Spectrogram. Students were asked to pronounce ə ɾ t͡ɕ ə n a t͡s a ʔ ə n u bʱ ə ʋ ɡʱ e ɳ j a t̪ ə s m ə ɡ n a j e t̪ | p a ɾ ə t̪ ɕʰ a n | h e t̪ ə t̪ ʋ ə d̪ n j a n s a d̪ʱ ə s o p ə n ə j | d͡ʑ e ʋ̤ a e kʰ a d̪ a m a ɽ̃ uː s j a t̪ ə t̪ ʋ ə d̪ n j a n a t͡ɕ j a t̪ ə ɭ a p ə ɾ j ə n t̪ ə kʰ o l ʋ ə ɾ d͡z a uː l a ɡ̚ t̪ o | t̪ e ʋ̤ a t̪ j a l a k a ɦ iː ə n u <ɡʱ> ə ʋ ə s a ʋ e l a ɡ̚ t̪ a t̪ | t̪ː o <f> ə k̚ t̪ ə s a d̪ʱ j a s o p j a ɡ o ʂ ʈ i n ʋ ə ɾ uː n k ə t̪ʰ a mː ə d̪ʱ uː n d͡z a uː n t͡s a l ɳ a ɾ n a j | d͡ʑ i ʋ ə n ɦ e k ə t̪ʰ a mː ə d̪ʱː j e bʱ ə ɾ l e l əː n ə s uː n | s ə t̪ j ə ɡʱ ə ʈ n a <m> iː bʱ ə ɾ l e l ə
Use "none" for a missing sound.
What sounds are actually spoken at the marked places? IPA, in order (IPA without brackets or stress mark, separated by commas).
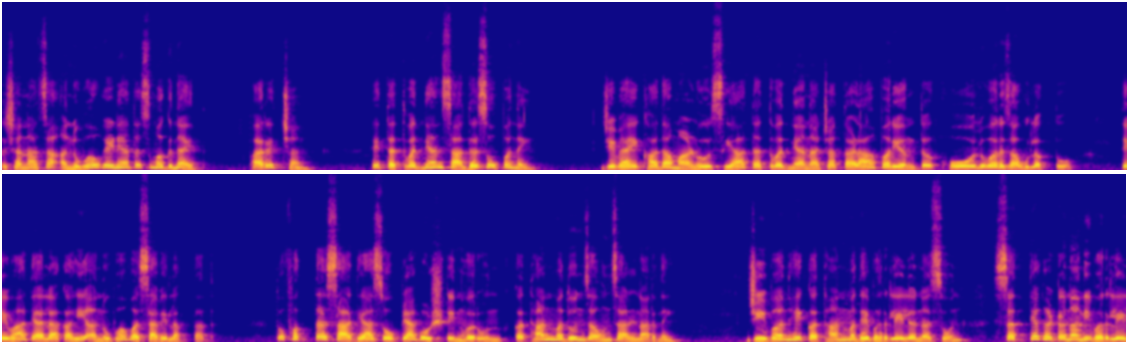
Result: bʱ, f, n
